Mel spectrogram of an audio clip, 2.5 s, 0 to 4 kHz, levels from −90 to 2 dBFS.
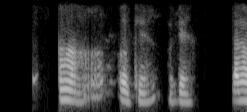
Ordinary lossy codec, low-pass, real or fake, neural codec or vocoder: Opus, 24 kbps; 3.6 kHz; real; none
